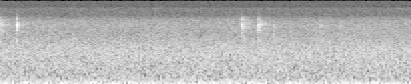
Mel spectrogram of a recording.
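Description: A couple of faint computer mouse clicks over a low, steady background hiss, as checkboxes in a form are ticked.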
